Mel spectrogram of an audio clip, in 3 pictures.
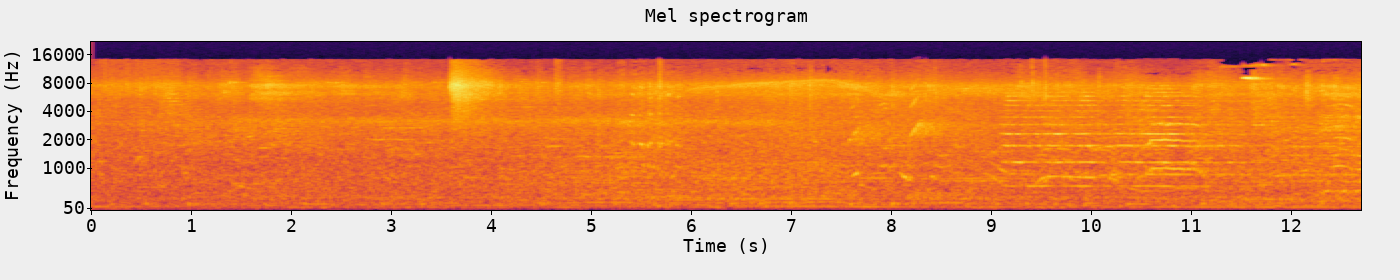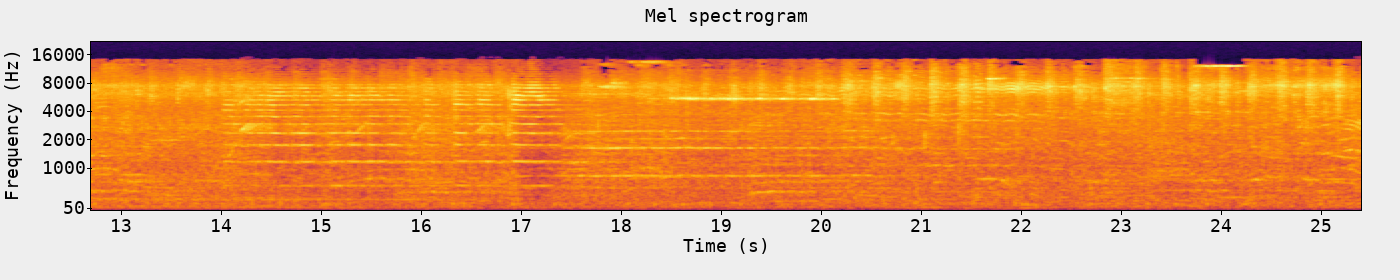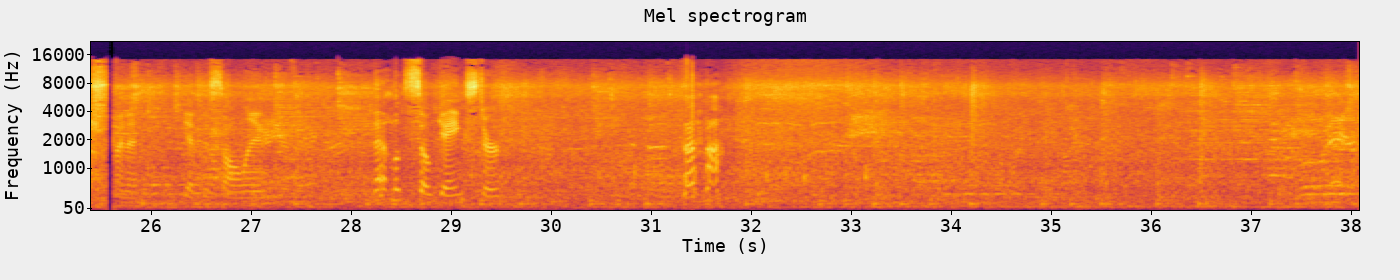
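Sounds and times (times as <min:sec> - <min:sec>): street and crowd noise: 0:00.0 - 0:38.0
high-pitched vehicle horn tones: 0:09.0 - 0:11.7, 0:14.0 - 0:21.0.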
